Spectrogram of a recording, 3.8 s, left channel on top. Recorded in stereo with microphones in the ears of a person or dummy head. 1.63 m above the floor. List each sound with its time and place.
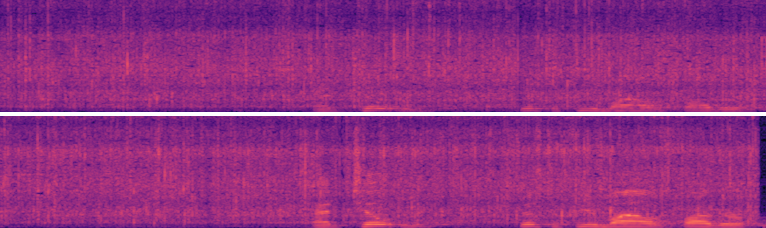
1.6 s a man speaking: 55° right (ahead or behind), 0.7 m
